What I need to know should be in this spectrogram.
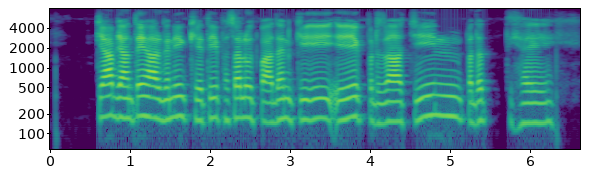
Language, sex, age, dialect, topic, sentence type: Hindi, male, 18-24, Kanauji Braj Bhasha, agriculture, statement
